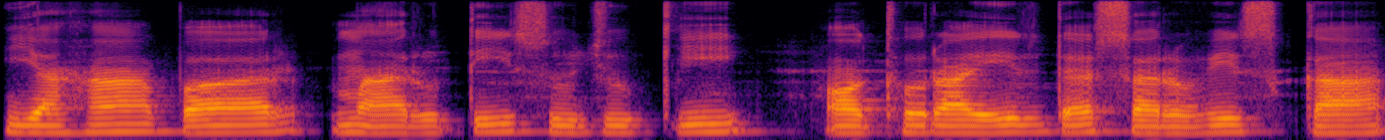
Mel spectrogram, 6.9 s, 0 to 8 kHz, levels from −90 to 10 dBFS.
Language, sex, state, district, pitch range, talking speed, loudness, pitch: Hindi, male, Madhya Pradesh, Bhopal, 105-115 Hz, 60 wpm, -19 LUFS, 110 Hz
